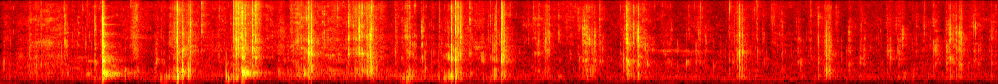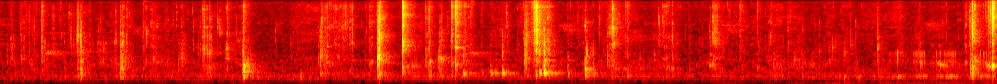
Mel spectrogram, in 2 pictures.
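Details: Pack of dogs eating a raw food diet: irregular sharp crunches and bites, some in quick bursts, others spaced by short pauses, with softer chewing and licking between them and no other clear sounds.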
